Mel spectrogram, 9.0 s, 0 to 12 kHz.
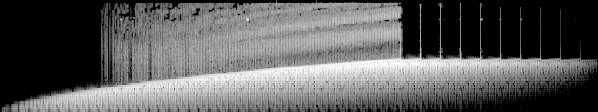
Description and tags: UFO Cất Cánh
UFO take off like from Hanna Barbara's space cartoons (stereo):
AUDACITY
For left channel:
- Generate→Chirp...
Waveform: Sine
Frequency Start: 1
Frequency End: 1800
Amplitude Start: (0.3)
Amplitude End: (0.3)
Interpolation: Linear
Duration: 00h 00m 06.000s
- Tracks→AddNew→MonoTrack
- Generate→Silence...
Duration: 00h 00m 16.000s
- Tracks→Mix and Render
- Effects->Echo
Delay time: 0.3
Decay factor: 0.8
- Cut become 9.0s
-Effect→Fade In
From 0.0s to 1.2s
- Effect→Fade Out
From 6.0s to 9.0s
For right channel (same formula for right channel except Chirp):
- Generate→Chirp
Waveform: Sine
Frequency Start: 2
Frequency End: 2000
Amplitude Start: (0.3)
Amplitude End: (0.3)
Interpolation: Linear
Duration: 00h 00m 06.000s
space, UFO, sci-fi, alien, spaceship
